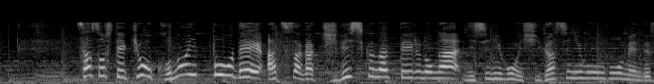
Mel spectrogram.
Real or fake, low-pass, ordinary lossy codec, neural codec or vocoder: real; 7.2 kHz; none; none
